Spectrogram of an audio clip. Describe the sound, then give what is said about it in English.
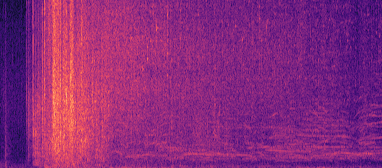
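The roof of the Red Pig tears away with a sudden loud crash and rending burst, followed by a sustained roar of rushing debris and wind laced with high, wavering whistles. “As they were carting him away, the roof of the Red Pig got ripped off.”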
